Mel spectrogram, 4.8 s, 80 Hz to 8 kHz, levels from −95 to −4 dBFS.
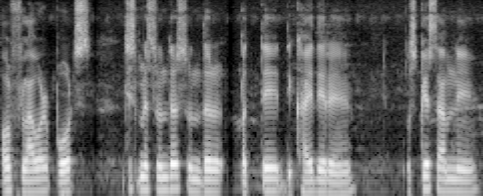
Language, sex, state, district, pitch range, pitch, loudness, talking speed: Hindi, male, Arunachal Pradesh, Papum Pare, 125-150 Hz, 135 Hz, -16 LUFS, 160 wpm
